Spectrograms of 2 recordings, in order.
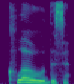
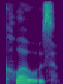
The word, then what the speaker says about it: clothes: And for clothes, we almost never say clothes. We just pronounce it exactly like the word close, as in close the door. I need to wash my clothes.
